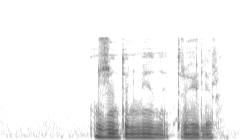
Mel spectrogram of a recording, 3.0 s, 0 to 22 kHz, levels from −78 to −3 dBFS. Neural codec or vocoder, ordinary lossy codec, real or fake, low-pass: none; none; real; 7.2 kHz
